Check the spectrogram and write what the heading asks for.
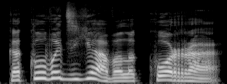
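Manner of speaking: male voice, low and disbelieving; a dean caught off guard; surprised, disbelieving. A narrator's reading. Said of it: "Голосом, полным удивления и даже недоверия". (удивлённо, с недоверием)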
